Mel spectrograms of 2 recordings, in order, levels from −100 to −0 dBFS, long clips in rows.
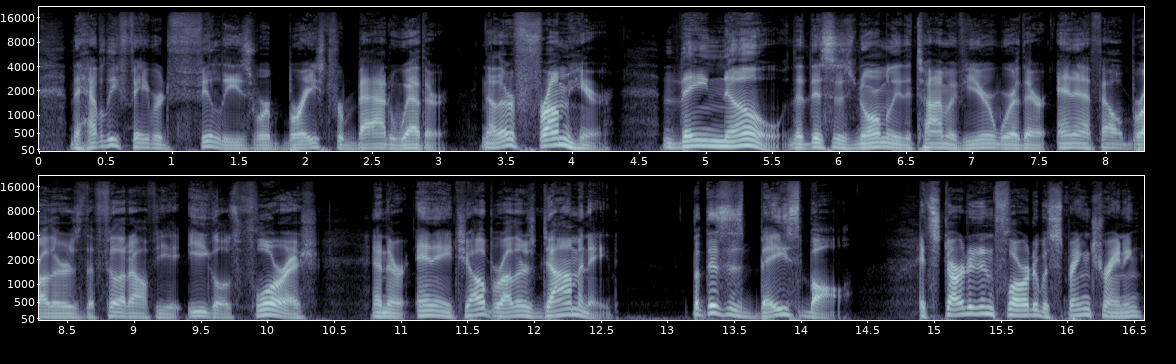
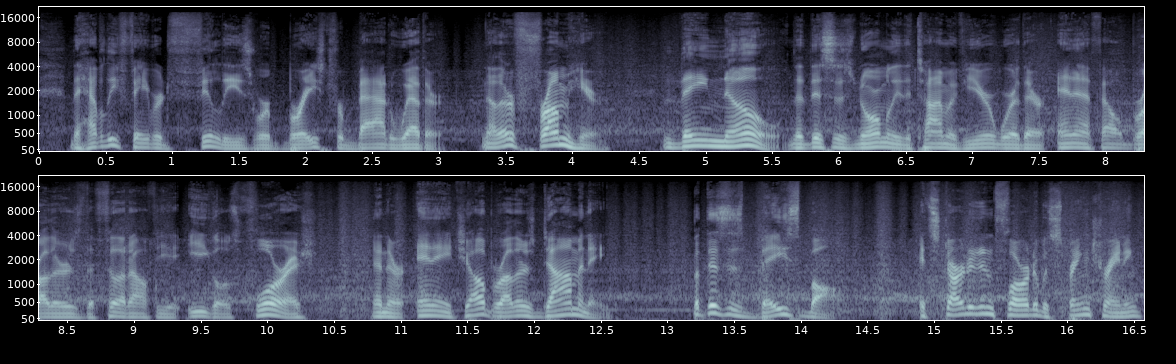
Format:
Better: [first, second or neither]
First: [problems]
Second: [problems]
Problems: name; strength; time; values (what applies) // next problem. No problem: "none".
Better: first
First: none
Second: crowd noise; noticeable; throughout; 20 dB below the speech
